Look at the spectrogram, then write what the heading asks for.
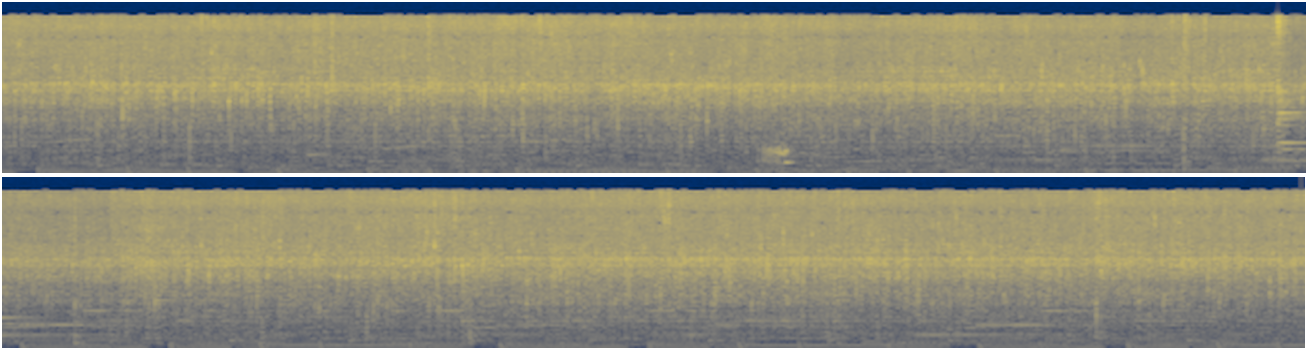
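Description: Quail halves deep-frying in hot oil in a wok: a steady sizzle, with the oil popping and spattering, one sharp pop about halfway through.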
